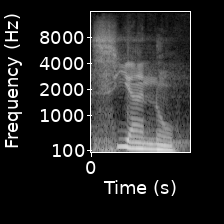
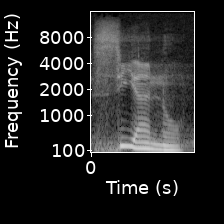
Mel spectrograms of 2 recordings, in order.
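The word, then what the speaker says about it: Siano: Paulo se escreve P-A-O-L-O, Maria é igual a português, e depois Ciano, S-I-A-N-O.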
